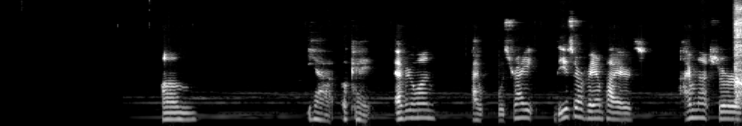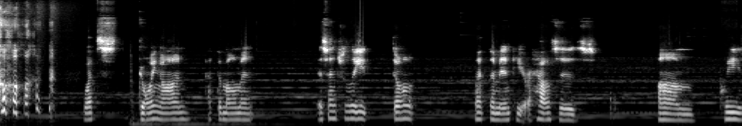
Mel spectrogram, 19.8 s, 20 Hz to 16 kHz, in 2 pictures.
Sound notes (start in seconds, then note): 9.8 ROSE laughs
